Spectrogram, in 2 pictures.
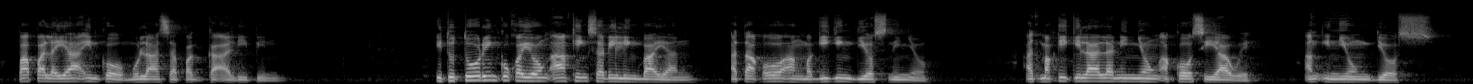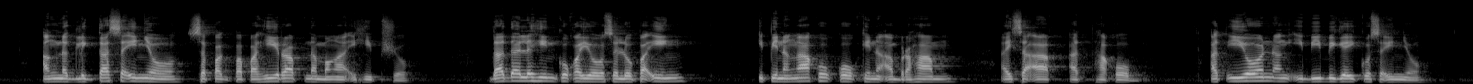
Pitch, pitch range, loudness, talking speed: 135 Hz, 115-145 Hz, -26 LUFS, 110 wpm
